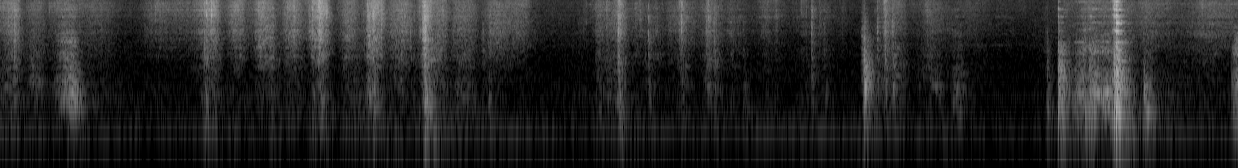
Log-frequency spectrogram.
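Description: Knife sawing through tough, thick stinging nettle stems, a series of close, scratchy rasping strokes in uneven bursts, with a louder, harsher cut near the end; no talking.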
